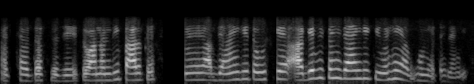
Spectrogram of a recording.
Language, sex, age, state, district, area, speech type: Hindi, female, 45-60, Uttar Pradesh, Hardoi, rural, conversation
